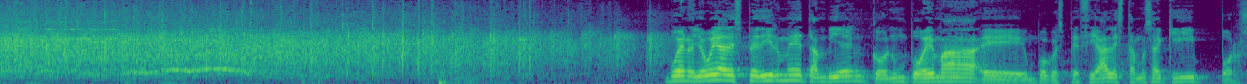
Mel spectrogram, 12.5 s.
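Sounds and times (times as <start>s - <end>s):
audience applause: 0.0s - 6.7s
speech: 6.7s - 12.4s.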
